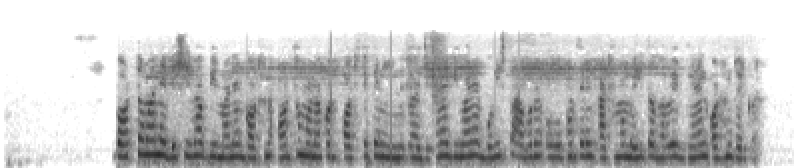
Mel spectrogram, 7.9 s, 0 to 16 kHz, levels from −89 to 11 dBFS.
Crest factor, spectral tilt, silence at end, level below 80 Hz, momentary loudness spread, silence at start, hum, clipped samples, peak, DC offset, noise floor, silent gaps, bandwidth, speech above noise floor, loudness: 16 dB; -5 dB/octave; 0.35 s; -56 dBFS; 6 LU; 1.15 s; none; under 0.1%; -2 dBFS; under 0.1%; -70 dBFS; none; 7.4 kHz; 54 dB; -17 LUFS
